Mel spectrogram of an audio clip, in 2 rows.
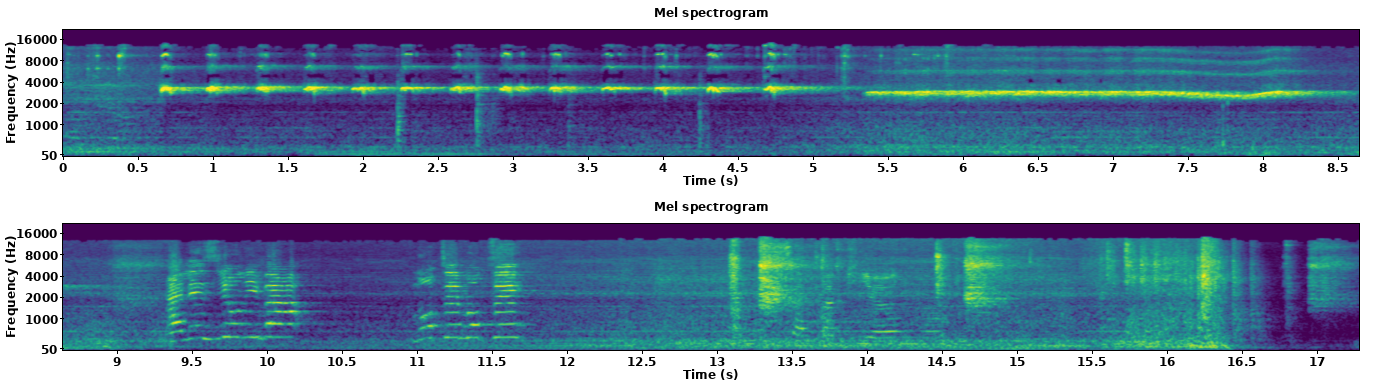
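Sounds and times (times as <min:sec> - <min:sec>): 
low rumbling noise: 0:00.0 - 0:17.2
shrill train departure whistle blown for a night train departure: 0:00.6 - 0:08.7.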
